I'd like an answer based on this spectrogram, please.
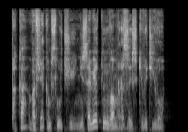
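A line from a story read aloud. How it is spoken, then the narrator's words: Plain. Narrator (Russian): сказал де Тревиль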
